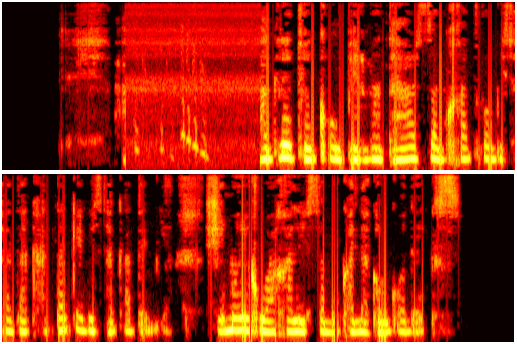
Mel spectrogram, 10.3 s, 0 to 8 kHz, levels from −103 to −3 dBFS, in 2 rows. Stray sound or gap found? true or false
true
